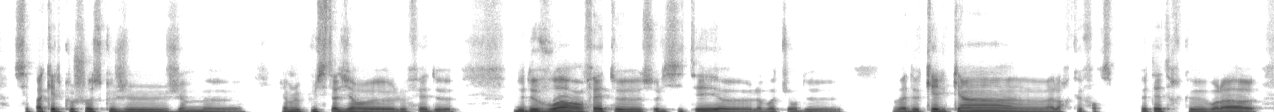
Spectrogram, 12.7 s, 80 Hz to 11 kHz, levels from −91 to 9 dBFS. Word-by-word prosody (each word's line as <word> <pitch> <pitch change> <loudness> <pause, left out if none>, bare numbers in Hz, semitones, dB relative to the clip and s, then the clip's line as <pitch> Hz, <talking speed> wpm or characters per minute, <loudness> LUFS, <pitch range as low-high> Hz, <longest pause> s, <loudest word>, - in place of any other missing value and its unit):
c'est - - -9
pas 100 - +2
quelque 100 0 +2
chose 105 +1 0
que 105 - -1
je 90 0 0
j'aime 85 -2 -3 0.4
j'aime 95 0 +1
le 90 - +2
plus, 110 +5 -1
c'est-à-dire, 95 -1 +1
heu, 80 -2 +1
le 85 +1 -3
fait 90 +3 -3
de 85 -3 -5 0.6
de 95 -1 +2
devoir, 100 +4 +6
en 95 -2 +3
fait, 105 +3 +2
heu, 90 -2 +1
solliciter, 95 +3 -1
heu, 80 -4 -1
la 85 - -5
voiture 85 +3 -6
de, 80 -4 -7 0.5
bah, 95 -1 0
de 95 +1 +1
quelqu'un, 105 +1 +2
heu, 85 -1 -4
alors 85 +1 -5
que 95 - -7
force 80 - -16 0.2
peut-être 105 +1 -2
que 95 - -4
voilà, 95 +4 +1
heu, - - -8
90 Hz, 170 wpm, -26 LUFS, 85-100 Hz, 0.6 s, devoir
